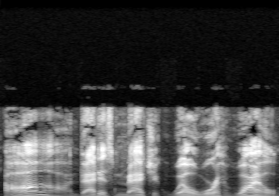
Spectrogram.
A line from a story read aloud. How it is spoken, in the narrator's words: exclaimed Ozma, well pleased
